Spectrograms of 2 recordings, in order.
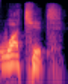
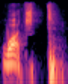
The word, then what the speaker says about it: watched: add the suffix idi we should pronounce this as t i mean watched watched not watch it not watch it but watched what happened with the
